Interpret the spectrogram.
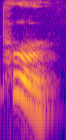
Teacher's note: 이 R은 자음이 아니라 반모음 발음인 어로 해줘야 됩니다. 그래서 이것도 발음이 pearl 이런 식으로 발음이 바뀝니다.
